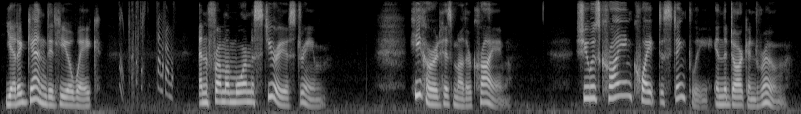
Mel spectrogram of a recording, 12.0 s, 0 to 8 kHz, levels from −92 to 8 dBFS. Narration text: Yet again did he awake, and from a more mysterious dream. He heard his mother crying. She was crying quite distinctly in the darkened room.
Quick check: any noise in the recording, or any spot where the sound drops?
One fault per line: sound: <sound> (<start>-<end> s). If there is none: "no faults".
sound: chirp (1.8-2.7 s)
